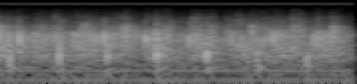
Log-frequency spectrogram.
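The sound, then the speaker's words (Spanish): Faint applause from the audience at an international congress on constituent assemblies, honouring the event organizers; even, continuous clapping at low level throughout. “yo felicito a los organizadores de este evento, de verdad, yo pido un aplauso para ellos, porque hicieron una gran iniciativa.”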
